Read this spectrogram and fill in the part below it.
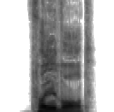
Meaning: content word
- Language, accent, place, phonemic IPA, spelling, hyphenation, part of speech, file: German, Germany, Berlin, /ˈfɔlvɔɐ̯t/, Vollwort, Voll‧wort, noun, De-Vollwort.ogg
